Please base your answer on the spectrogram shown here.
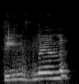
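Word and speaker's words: Theismann: Football Hall of Famer his name was actually pronounced Joe thievesman but at Notre Dame that said change your name to Theisman so we can campaign new Theisman for the Heisman didn't quite win the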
